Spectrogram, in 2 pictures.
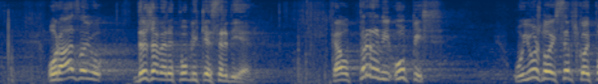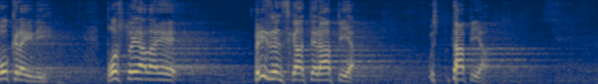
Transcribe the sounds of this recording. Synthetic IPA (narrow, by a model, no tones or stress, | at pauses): oɾaːzʋo̞jud̪r̩ʒaʋe̞ɾe̞publike̞sr̩bijḛ | kao̞prʋiʔupis | ujuːʒno̞jsr̩psko̞jpo̞kɾajini | post̪o̞jalaje̞ | pɾizɾe̞nskat̪apa | t̪apija̰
